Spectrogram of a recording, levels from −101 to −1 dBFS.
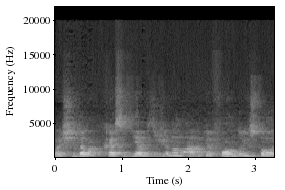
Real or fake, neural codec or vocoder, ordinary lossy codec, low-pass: fake; vocoder, 44.1 kHz, 128 mel bands, Pupu-Vocoder; Opus, 32 kbps; 19.8 kHz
